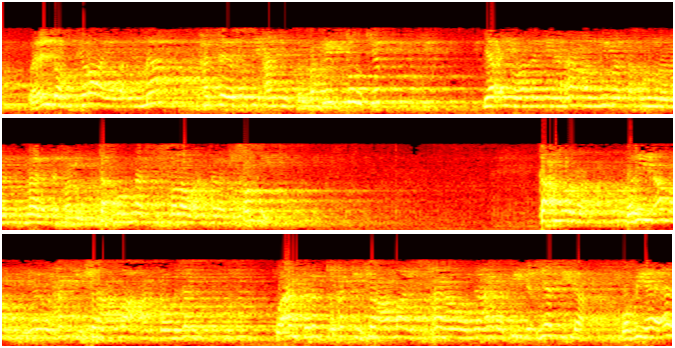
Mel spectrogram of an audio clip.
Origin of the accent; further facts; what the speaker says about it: Libya; كما يقال عندنا في ليبيا جماعة الكرة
